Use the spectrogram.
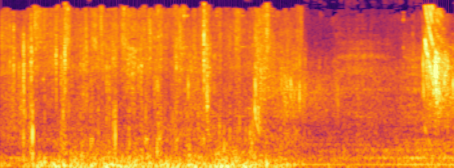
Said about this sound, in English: Our team ran for cover. You can hear the snap of the bullets.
